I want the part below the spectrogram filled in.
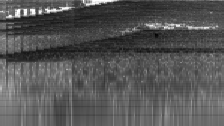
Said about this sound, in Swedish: Och nu tror jag att jag väntar ett samtal.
